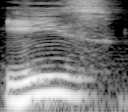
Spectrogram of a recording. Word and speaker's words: Ys: my first pronunciation I I looked at like Ys is that ease yeah because well because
